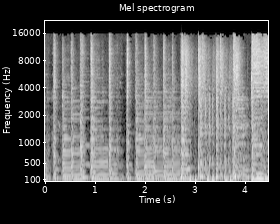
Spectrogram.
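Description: Rock band playing live: strummed acoustic and electric guitars keep a steady rhythm over drums. The drum hits grow denser in the last second or so as the intro builds up.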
